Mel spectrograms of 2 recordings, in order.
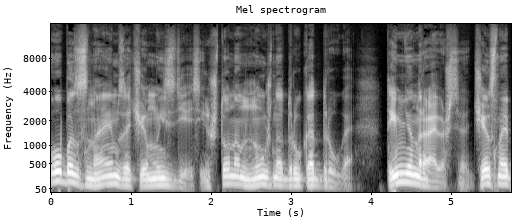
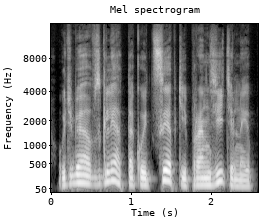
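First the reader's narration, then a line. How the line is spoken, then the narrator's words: Young woman, ingratiating. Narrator (Russian): продолжила девушка вкрадчиво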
